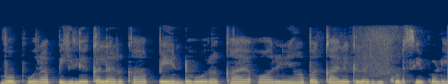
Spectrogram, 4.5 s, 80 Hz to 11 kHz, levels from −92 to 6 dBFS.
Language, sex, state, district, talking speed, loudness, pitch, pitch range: Hindi, female, Chhattisgarh, Sukma, 240 wpm, -18 LUFS, 220 Hz, 220-225 Hz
